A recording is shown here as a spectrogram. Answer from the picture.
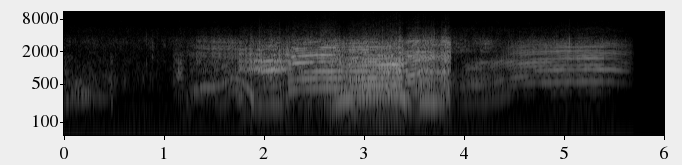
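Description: Cattle mooing: a long, wavering moo from about a second in until nearly four seconds, then a second drawn-out moo that cuts off suddenly shortly before the end.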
